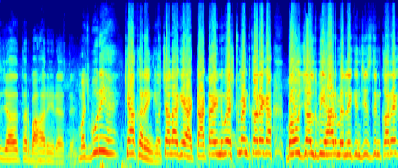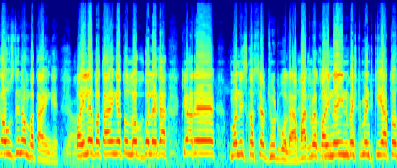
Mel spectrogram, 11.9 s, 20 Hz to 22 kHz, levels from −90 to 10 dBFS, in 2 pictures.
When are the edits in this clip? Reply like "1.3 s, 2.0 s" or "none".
2.4 s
